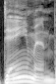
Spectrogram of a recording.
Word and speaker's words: daemon: The people that created the internet, they chose the term demons, and it's pronounced daemon, but that's where demons come from.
